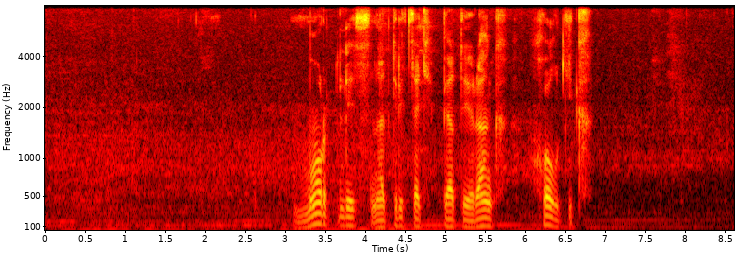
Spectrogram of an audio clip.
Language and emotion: Russian, neutral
